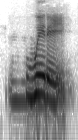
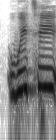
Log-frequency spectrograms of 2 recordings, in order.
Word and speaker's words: witty: Witty. Witty is standard pronunciation, but American speakers pronounce it with a flat T.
